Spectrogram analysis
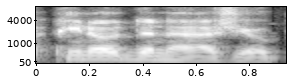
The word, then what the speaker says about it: Pino Donaggio: the music is, and I always pronounce this name wrong, Pino Donaggio. Pino Donaggio. Wow, did I get that wrong? Pino Donaggio, yeah, Pino Donaggio.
